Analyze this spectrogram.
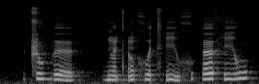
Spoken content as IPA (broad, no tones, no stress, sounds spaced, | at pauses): ʈ͡ʂ u b øː | ɡ ə̃ tʼ ə̃ xʷ ɛ t͡sʼ i xʷ | œ h i w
